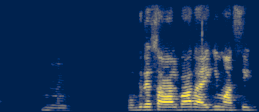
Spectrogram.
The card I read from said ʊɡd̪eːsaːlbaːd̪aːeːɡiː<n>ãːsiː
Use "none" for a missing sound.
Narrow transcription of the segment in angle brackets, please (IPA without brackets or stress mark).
m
